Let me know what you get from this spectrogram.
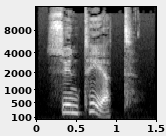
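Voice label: "syntet-", Swedish; Uttal: [²synt'e:t-]; syntet- förled, synthetic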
